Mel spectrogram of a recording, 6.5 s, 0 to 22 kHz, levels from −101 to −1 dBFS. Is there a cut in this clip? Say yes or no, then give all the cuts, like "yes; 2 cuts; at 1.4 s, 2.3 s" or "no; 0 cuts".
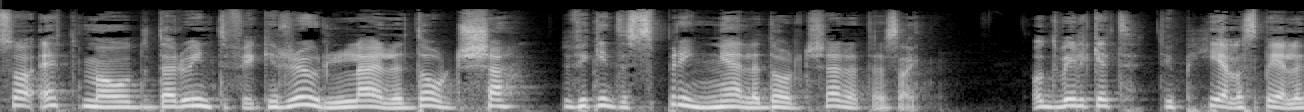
no; 0 cuts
